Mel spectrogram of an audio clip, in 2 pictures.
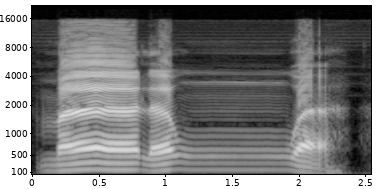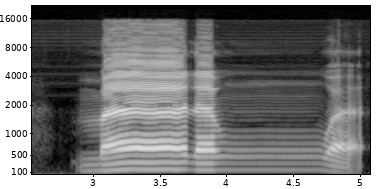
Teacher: Karena bertemu dengan huruf wau, nanti setiap kita membacanya tanwinnya, bunyi nunnya dimasukkan ke wau sehingga diganti dengan w. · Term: idgham bighunah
